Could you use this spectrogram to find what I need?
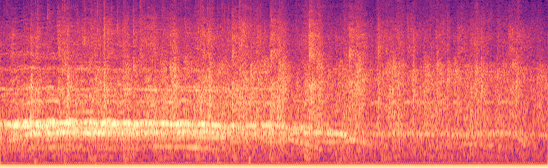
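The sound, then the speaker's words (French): A church audience applauds and cheers to acclaim God, a loud, dense wash of sustained clapping with raised voices that eases slightly partway through. “Ah, est-ce que tu peux acclamer Dieu avec moi?”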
